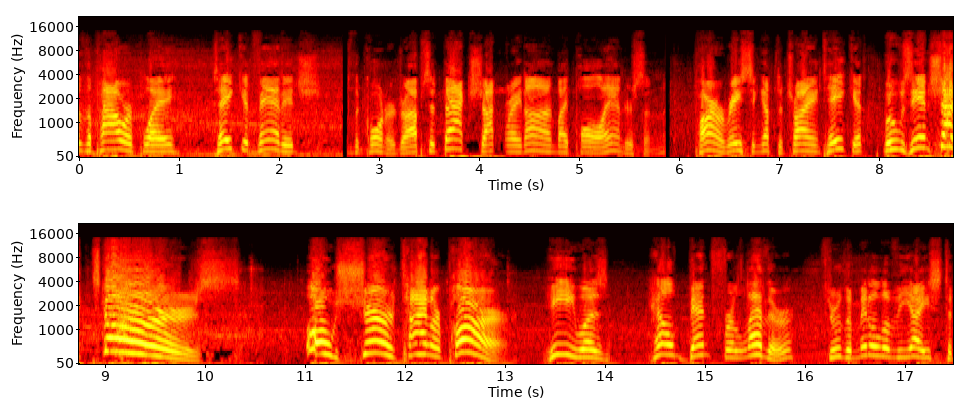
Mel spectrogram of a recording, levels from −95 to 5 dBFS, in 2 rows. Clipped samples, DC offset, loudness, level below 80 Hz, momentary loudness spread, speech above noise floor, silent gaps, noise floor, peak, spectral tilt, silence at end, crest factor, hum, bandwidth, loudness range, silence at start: under 0.1%; under 0.1%; -22 LUFS; -52 dBFS; 16 LU; 28 dB; none; -51 dBFS; -8 dBFS; -3.5 dB/octave; 0 s; 16 dB; none; 14 kHz; 7 LU; 0 s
